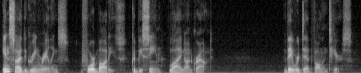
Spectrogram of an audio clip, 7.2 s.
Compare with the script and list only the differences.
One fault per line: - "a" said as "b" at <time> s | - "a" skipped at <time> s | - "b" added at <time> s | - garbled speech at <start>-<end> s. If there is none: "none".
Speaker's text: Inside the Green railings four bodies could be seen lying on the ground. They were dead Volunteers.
- "the" skipped at 3.8 s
